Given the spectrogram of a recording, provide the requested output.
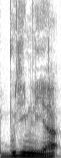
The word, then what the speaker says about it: Boudimlia: En version originale, c'est Vassilie pour le prénom et Boudimlia pour le nom de famille.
